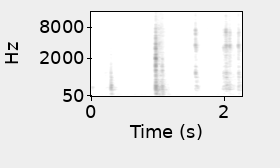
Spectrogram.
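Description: A few small sharp clicks and taps of plastic toy pieces being handled and set down on a tabletop. The loudest comes about a second in.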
